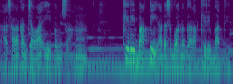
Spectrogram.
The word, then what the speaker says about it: Kiribati: Kiribati. Ada sebuah negara kiribati ternyata dibacanya adalah kiribas pemira. Ti itu S.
